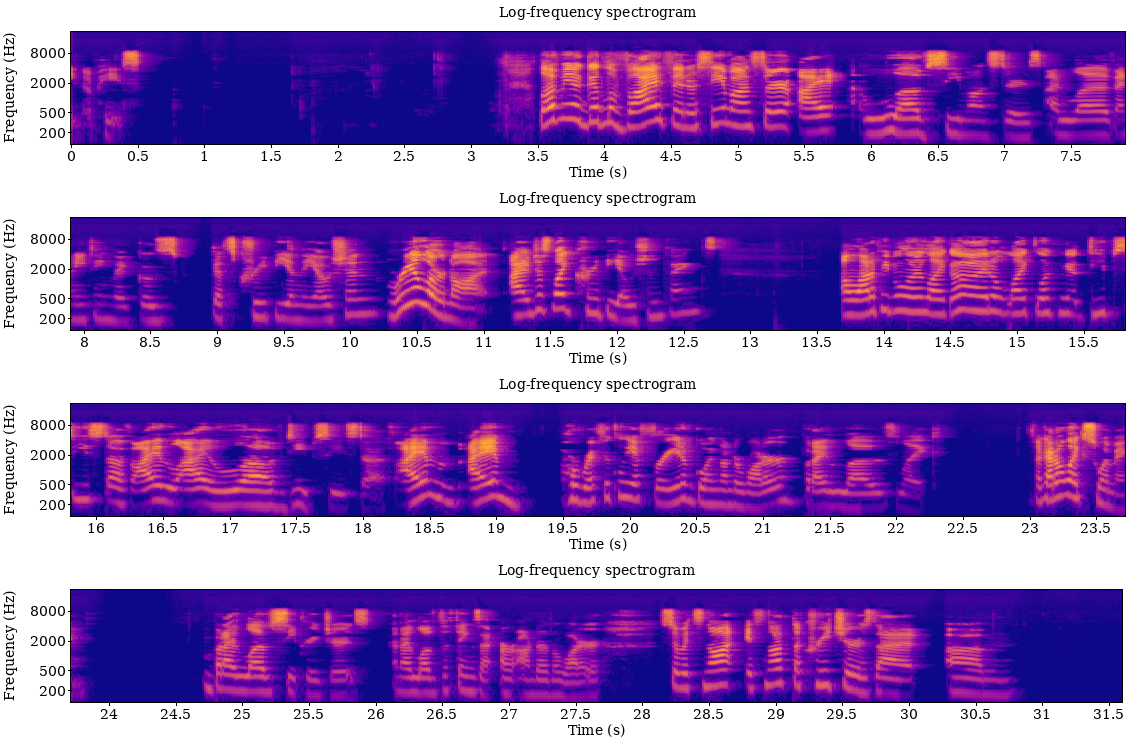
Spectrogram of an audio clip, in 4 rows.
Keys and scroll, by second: 3.2-3.8 scroll down 1, 3.8-5.2 scroll up 1, 9.4-9.9 scroll down 1.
